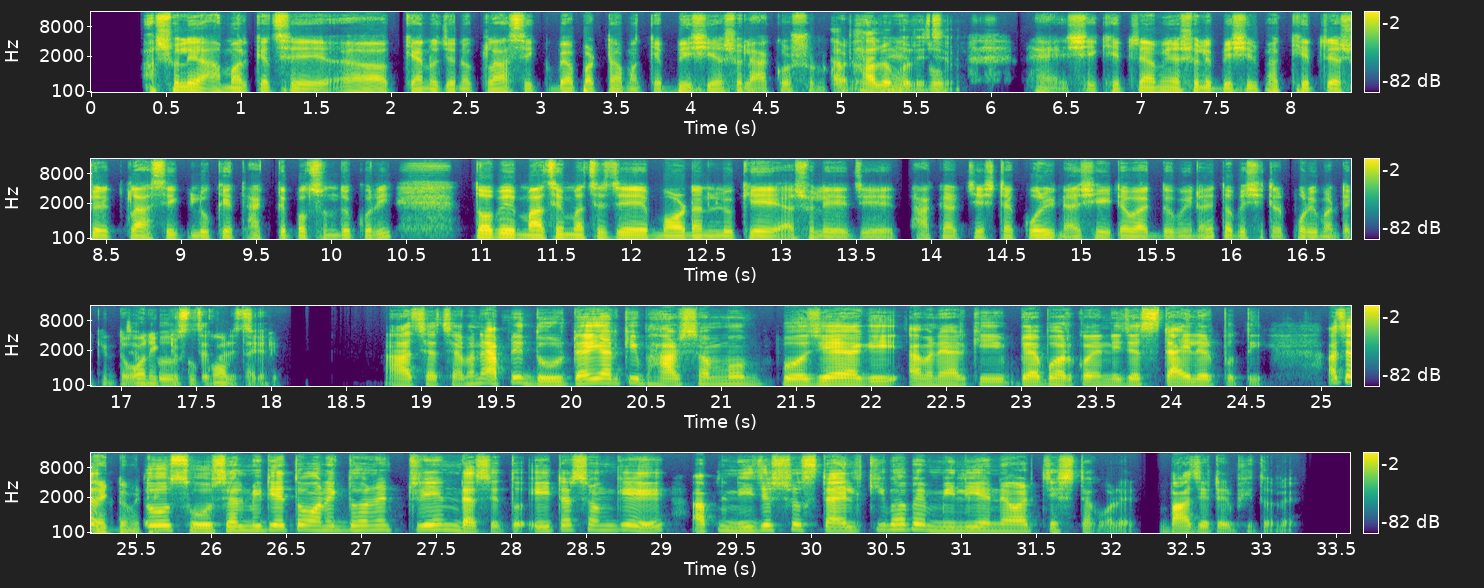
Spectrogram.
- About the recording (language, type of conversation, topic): Bengali, podcast, বাজেটের মধ্যে স্টাইল বজায় রাখার আপনার কৌশল কী?
- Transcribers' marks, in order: in English: "classic look"; in English: "modern look"; in English: "trend"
